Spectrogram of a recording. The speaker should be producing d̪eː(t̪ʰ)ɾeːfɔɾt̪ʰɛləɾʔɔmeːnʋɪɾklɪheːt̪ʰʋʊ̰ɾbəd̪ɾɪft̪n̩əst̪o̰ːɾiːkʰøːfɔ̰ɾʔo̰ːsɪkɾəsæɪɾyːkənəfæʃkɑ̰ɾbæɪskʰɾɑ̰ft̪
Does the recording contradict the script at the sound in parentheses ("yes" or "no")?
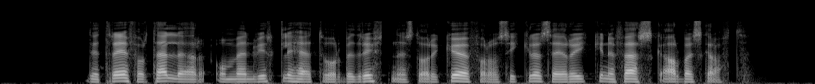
no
